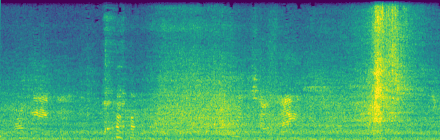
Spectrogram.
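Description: Steady low rumble of road and engine noise from inside a moving vehicle, with faint voices talking underneath.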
